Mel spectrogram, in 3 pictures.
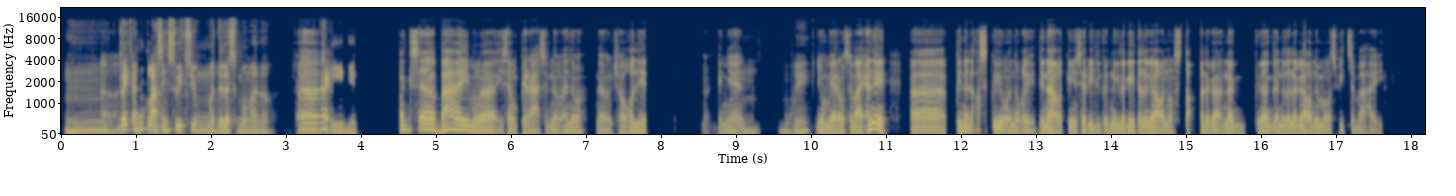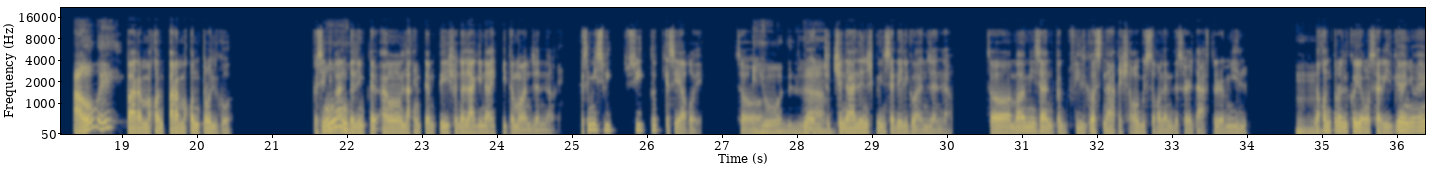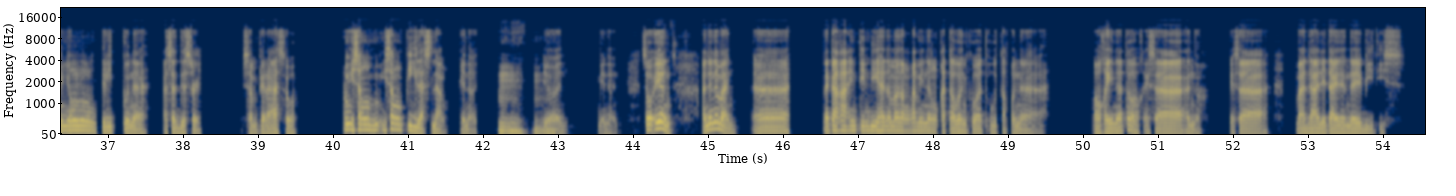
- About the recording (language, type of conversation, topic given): Filipino, podcast, Paano ka bumubuo ng mga gawi para sa kalusugan na talagang tumatagal?
- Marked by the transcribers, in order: tapping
